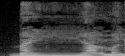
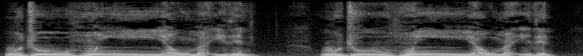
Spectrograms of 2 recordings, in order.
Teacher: this gunna is present up in this nasal, as alongside the articulation from the mouth, we have this sound that is present within the nose. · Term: idghamun bi gunna naqis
